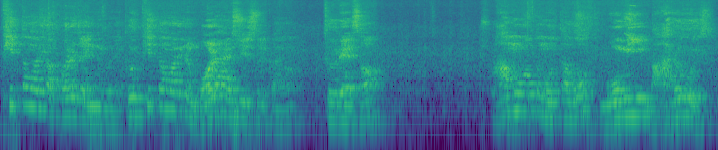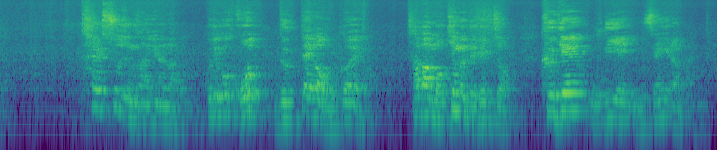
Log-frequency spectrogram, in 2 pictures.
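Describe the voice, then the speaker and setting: A man preaching an expository sermon as a pastor, emphatic and animated, telling stories and asking the congregation rhetorical questions. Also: on the high side, brisk, slight background noise. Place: church sanctuary. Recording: echoey church hall, mic at a distance.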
